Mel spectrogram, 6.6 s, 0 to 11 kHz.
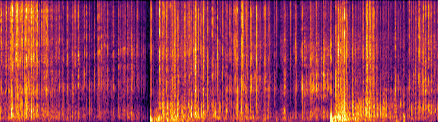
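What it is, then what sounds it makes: Embossed leather sheet scratched. Very long acrylic nails of both hands slowly scratch a large, flat, teal snakeskin-embossed leather sheet (likely faux) lying on a surface. The result is a dense, low, rumbling scrape with a soft crackling texture. Two sudden louder bursts of scratching come at about 2.2 and 5 seconds.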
